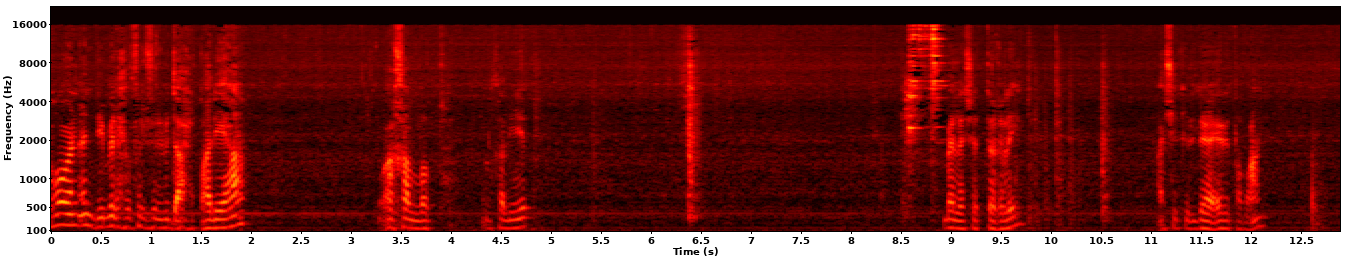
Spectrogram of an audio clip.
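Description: A thick mixture bubbles and simmers in a pan.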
